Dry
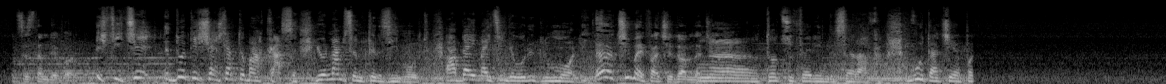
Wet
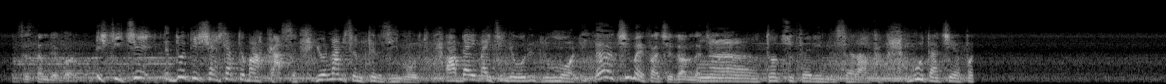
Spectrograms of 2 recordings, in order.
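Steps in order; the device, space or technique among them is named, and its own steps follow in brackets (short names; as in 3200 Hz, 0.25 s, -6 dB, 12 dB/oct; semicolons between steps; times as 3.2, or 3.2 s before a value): HPF 100 Hz; kitchen radio (speaker cabinet 220–4100 Hz, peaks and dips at 370 Hz -3 dB, 590 Hz -8 dB, 1100 Hz +9 dB, 1800 Hz -6 dB, 2600 Hz +5 dB, 3800 Hz +7 dB); gain +3 dB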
